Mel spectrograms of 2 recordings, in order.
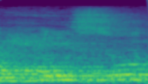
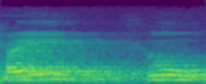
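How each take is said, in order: First: The consonant is a hissing s sound. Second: The consonant is a soft, breathy th sound. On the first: The speaker calls it wrong. "Jangan diucapkan sama dengan huruf sin. Bukan haisu" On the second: The speaker calls it right. "Tidak dengan bunyi desis... lebih tipis"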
